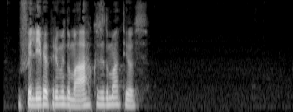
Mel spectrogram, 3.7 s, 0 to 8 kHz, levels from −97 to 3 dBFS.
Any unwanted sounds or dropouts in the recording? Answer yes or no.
no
